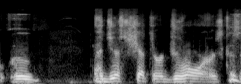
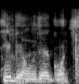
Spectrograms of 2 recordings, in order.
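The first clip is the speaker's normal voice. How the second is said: ordinary delivery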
